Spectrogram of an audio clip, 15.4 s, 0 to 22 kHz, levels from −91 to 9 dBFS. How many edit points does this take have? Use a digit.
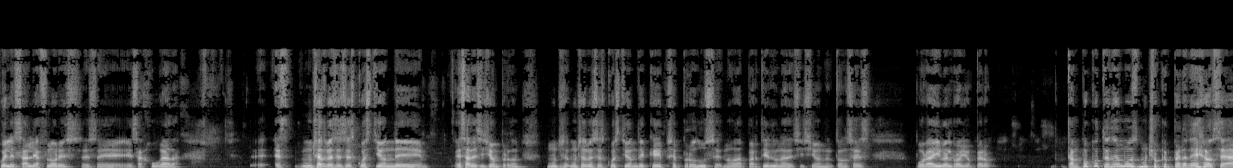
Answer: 0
